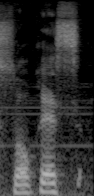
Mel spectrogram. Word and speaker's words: sulcus: to say here first i've changed the way that i'm pronouncing this sulcus uh because after reading the the root words that they're saying that the author here is saying i'm gonna go with a hard c on that um because it looks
